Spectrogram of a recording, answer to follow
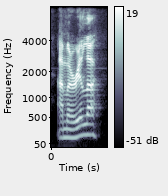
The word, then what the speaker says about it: amarilla: Verde Lima cyan Morata Double L is more like a y ameria foreign some dialects more like an English J hmm that was that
